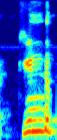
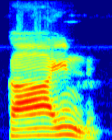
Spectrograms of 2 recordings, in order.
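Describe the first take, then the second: First: The vowel is a short 'i' sound. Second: The vowel is a long 'eye' sound. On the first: The speaker calls it wrong. "किंड पढ़ा है या काइंड पढ़ा है?" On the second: The speaker calls it right. "काइंड पढ़ा है ना।"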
